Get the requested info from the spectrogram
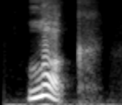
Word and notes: look: British English

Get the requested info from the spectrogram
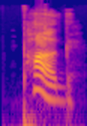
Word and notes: pug: British English

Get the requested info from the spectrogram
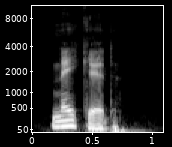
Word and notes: naked: American English

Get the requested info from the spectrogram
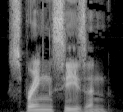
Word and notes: spring: American English

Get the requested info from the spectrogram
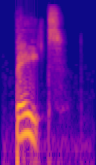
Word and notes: bait: British English

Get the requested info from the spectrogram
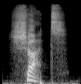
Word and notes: shut: British English

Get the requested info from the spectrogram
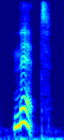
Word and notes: knit: American English

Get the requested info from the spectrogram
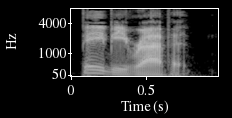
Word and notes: rabbit baby: American English

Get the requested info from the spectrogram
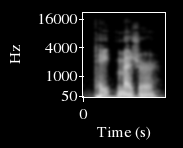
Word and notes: tape measure: American English

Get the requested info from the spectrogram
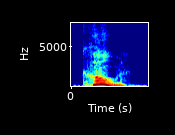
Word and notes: comb: American English

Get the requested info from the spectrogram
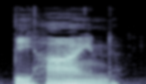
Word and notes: behind: American English

